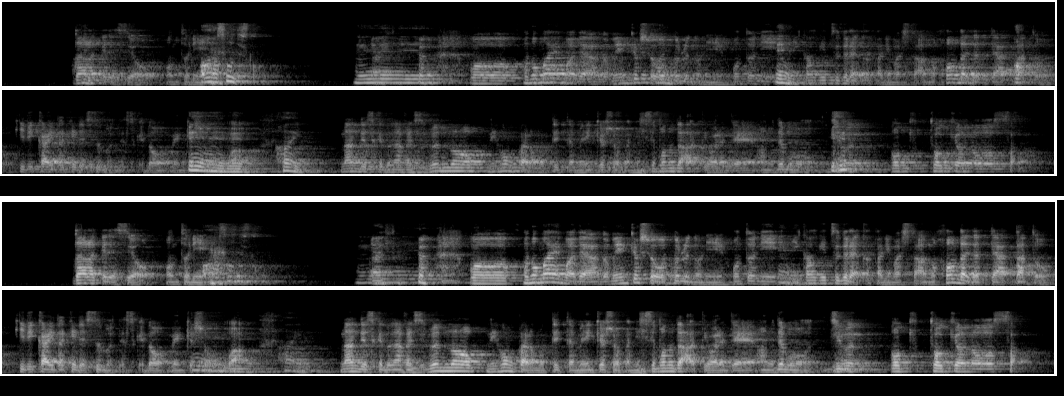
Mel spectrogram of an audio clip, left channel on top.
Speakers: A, on the left; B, on the right.
A: はい。
B: だらけですよ。本当に。
A: ああ、そうですか。え
B: <laughs> あ
A: え、
B: もう、この前まであの、免許証を取るのに、
A: はい。
B: 本当に2ヶ月ぐらいかかりました。
A: ええ、
B: あの、本来だって、
A: あ、
B: だと切り替えだけで済むんですけど、免許証は。
A: ええ、ええ、はい。
B: なんですけど、なんか自分の日本から持って行った免許証が偽物だって言われて、あの、でも自分、
A: え、
B: 東東京のさ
